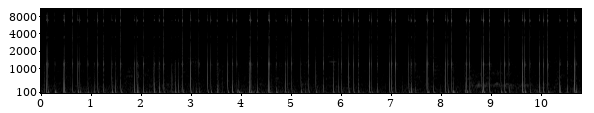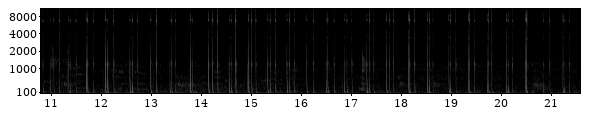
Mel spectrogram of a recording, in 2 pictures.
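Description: Quick game footsteps patter in a fast, steady rhythm.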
